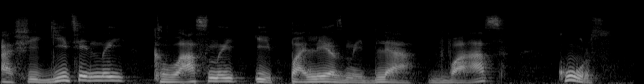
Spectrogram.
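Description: Very wide pitch swings mark this man's speech, which unfolds at a very slow pace. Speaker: language teacher vlogger; Russian language teacher vlogger. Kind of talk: casual vlog; casual vlog chat. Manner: soft-spoken, quiet; halting with fillers. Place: home room. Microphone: lapel.

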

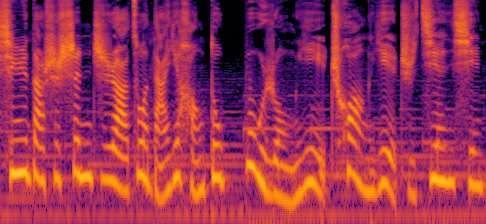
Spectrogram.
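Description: Faint music plays in the background as a woman speaks at a fairly slow pace. Her fairly high voice makes very wide pitch swings. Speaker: TV host. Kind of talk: host introduction to camera. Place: studio. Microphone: lapel.

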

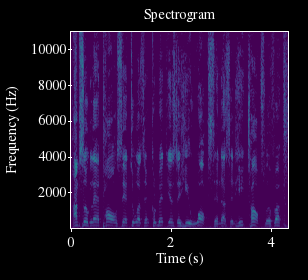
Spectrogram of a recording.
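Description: Music plays in the background as a man talks at a fairly quick pace in an animated tone. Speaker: preacher. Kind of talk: sermon. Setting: church. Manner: call-and-response, urging the congregation to shout back; animated, exhorting. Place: church. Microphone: handheld.

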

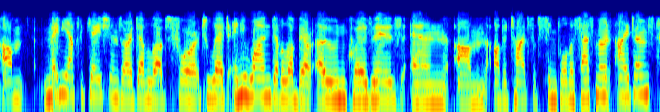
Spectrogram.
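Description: In a French accent, a woman speaks at a medium pitch and moderate pace. Her intonation is monotone and flat, and the sound is dry with no echo. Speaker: researcher. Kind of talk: lecture. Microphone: headset.

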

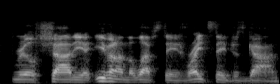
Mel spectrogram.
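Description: With an American accent, a man speaks in a bright, sharp tone against a quiet background. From Pennsylvania, Scranton; Pennsylvania. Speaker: metal band vocalist; guest. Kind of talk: casual interview chat. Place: home room.

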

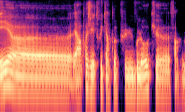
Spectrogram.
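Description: Fairly even intonation comes through a dry, close sound with no echo over a quiet background. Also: man. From Paris region, Hauts-de-Seine. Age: 30s. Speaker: real estate investor. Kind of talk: interview.

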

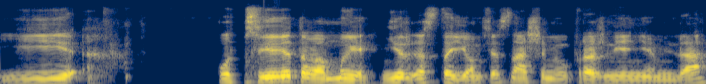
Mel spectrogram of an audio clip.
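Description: Long, frequent pauses from a man speaking fairly slowly with fairly even intonation against a quiet background. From Kazakhstan, Almaty. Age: 40s. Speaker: course participant. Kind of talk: testimony. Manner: halting. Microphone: webcam.

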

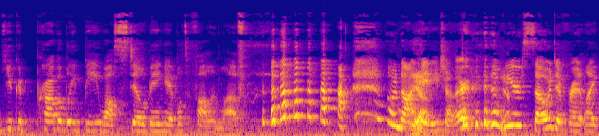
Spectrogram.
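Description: Over light background noise and audible room echo, a woman speaks at a fairly quick pace with big swings in loudness. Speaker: video creator, co-host. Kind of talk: casual podcast chat. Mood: cheerful, laughing. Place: home room. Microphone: handheld.

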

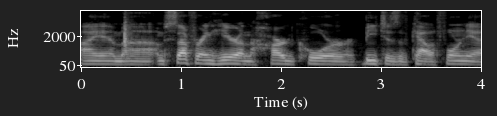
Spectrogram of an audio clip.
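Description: A man's voice with fairly even intonation. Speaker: options trading educator. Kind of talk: screen-share tutorial narration. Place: home room.

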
